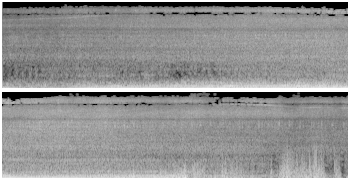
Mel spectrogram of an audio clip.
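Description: Farm tractor's engine running steadily as it drives past close by. It grows louder about a second in and drops away sharply near the end, over beach wind and surf.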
